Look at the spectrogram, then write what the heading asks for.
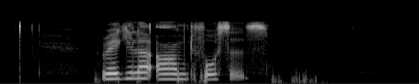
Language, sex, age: English, female, 19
